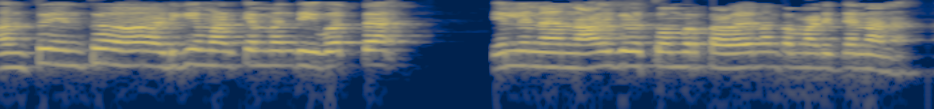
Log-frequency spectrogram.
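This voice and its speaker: A woman voicing a sharp-tongued, stingy old mother-in-law in a cartoon, nagging and scolding in a North Karnataka Kannada accent. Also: very high-pitched, flat delivery, fast. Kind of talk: cartoon voice acting.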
